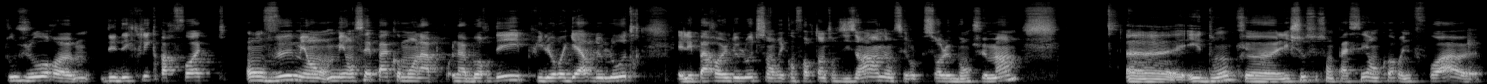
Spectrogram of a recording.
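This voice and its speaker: A woman's voice: sits low, steady tone, moderate pace, a little mellow. A woman from French Guiana, a bodybuilding athlete, talking as a guest in a casual podcast interview, reflective, with many fillers and restarts. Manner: reflective, frequent restarts and fillers, laughs easily.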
